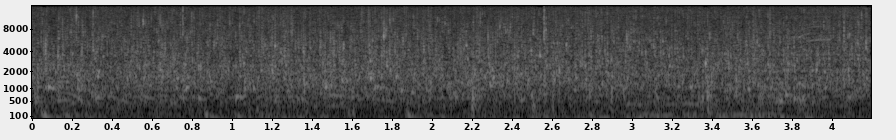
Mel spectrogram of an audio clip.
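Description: A herd of goats moving along a dirt track: a faint, even shuffle with many small scattered ticks of hooves.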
